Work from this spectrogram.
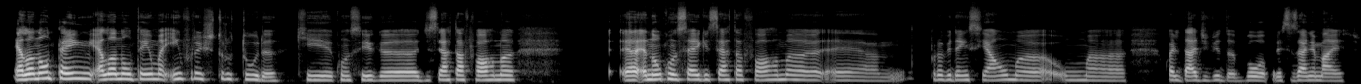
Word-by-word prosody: Ela 225 +3 +9
não 275 +2 +7
tem 265 -1 +4
ela 240 +3 +6
não 245 -1 +5
tem 240 +1 +2
uma 240 -1 +2
infraestrutura 235 -7 -3
que 200 -2 -3
consiga 195 -1 0
de 185 - -13
certa 210 +2 +1
forma, 210 0 +1 1.0
eh, 200 +1 +5
não 225 +1 +4
consegue 225 -2 +1
de - - -8
certa 220 -1 -1
forma, 220 +1 -3 0.3
eh, 185 -3 -9 0.5
providenciar 210 -3 -5
uma 205 -3 -5
uma 185 -3 -9 0.4
qualidade 195 -2 -2
de 185 - -12
vida 180 -4 -9
boa 180 +2 -4
para - - -11
esses 175 0 -10
animais. 175 -3 -3
210 Hz, 130 wpm, -21 LUFS, 190-225 Hz, 1.0 s, Ela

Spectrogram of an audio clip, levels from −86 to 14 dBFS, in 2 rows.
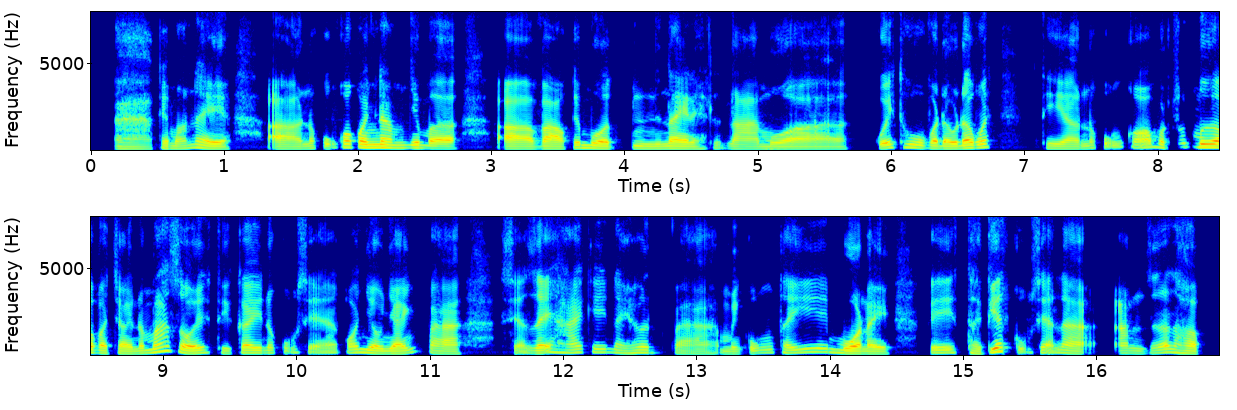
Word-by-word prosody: À, 110 -3 -4
cái 130 - -2
món 135 +5 -4
này, 120 -9 +3 0.3
ờ, 115 -1 +1
nó 135 - -4
cũng 125 - -6
có 185 - +4
quanh 175 -2 +5
năm 165 -3 +4
nhưng 155 -1 +1
mà, 125 -3 +4 0.3
ờ, 115 -1 +3
vào 120 -1 +4
cái 155 - -2
mùa, 135 -5 +4 0.2
ừ, 135 - -4 0.2
này 125 -2 +4
này 115 0 -4 0.2
là 115 -2 -1
mùa 115 0 0 0.6
cuối 170 - +1
thu 175 -4 -1
và 135 - +5
đầu 120 -2 +3
đông 150 +4 +6
ấy, 185 - +2 0.4
thì, 130 -2 -4
à, 115 -1 0
nó 125 - -6
cũng 100 - -7
có - - +2
một 170 - -3
chút 210 - -12
mưa 185 -2 +8
và 145 - +2
trời 130 -2 -1
nó 140 - -1
mát 220 - +1
rồi 135 - +5
ấy, 155 - -3
thì 135 - -8
cây 150 +3 +1
nó 150 - -4
cũng 90 - -12
sẽ 85 0 -5
có - - -2
nhiều 170 -6 +2
nhánh 130 +4 +2
và 125 -4 +1 0.3
sẽ 80 - -6
dễ 145 - +3
hái 175 0 -3
cái 185 0 -6
này 165 -6 -7
hơn. 160 +1 -4
Và 65 -1 -5
mình 120 -1 -7
cũng 165 +4 -6
thấy 195 +7 -3
mùa 135 -7 +5
này 120 -1 +1 0.3
cái 80 +2 -1
thời 125 - -4
tiết 215 - +7
cũng - - -9
sẽ 160 -2 -2
là 145 -5 0 0.2
ăn 140 -2 -4
rất 165 +6 0
hợp. 140 -7 -1
135 Hz, 250 wpm, -24 LUFS, 120-165 Hz, 0.6 s, mưa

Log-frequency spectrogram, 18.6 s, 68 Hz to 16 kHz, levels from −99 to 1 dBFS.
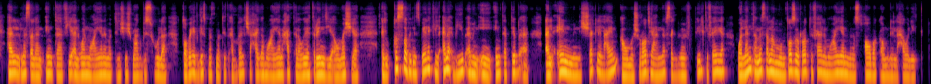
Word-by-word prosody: هل 140 -2 +3
مثلًا 125 -4 0
أنتَ 135 -2 0
في 130 +2 -2
ألوان 130 +1 +1
معيّنة 125 +2 0
ما 125 - 0
بتمشيش 125 +1 -6
معاك 120 0 -1
بسهولة؟ 120 0 -1 0.3
طبيعة 130 +4 +2
جسمك 135 -1 -4
ما 125 - -1
بتتقبلش 125 +3 -5
حاجة 125 +1 -2
معيّنة، 125 +1 -1
حتّى 130 -1 -4
لو 115 0 -1
هي 130 0 +4
تريندي 125 -3 +2
أو 115 0 -2
ماشية؟ 125 -1 +1 0.5
القِصّة 180 +11 +4
بالنسبة 145 -1 +1
لك 185 -2 +1
القلق 160 +7 +3
بيبقى 140 +3 0
من 135 -3 +2
إيه؟ 120 -3 0
أنتَ 135 0 +1
بتبقى 130 -3 -2 0.3
قلقان 140 +2 +5
من 125 -1 -1
الشكل 155 +6 -1
العام، 140 +6 0
أو 120 0 +3
مش 120 +2 -2
راضي 145 +1 +1
عن 125 -1 -2
نفسك 140 -4 -3
بما 125 +1 -2 0.2
فيه 150 - -3
الكفاية؟ 155 +1 -1 0.2
والّا 130 +3 +4
أنتَ 175 -1 +3
مثلًا 160 +1 +3
مُنتظر 140 +2 +2
ردّ 150 -1 -1
فعل 145 -1 -1
معيّن 135 +2 +1
من 120 - -3
أصحابك 125 +2 -1
أو 115 - -3
من 120 0 -5
اللي 115 0 -6
حواليك؟ 110 -1 -6
130 Hz, 180 wpm, -23 LUFS, 120-145 Hz, 0.5 s, قلقان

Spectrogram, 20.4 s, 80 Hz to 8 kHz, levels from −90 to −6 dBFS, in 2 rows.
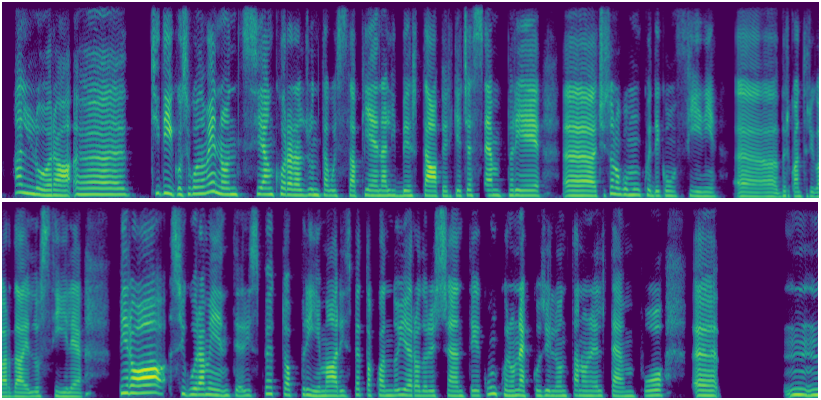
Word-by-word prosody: Allora, 220 -10 +1
ehm, 240 -1 +1 0.2
ti 290 - -6
dico, 260 -4 +3
secondo 265 +3 -2
me 335 +5 +3
non 250 -4 +1
si 245 +2 -5
è - - +2
ancora 245 -1 +2
raggiunta 215 -1 -1
questa 200 0 -3
piena 195 -1 0
libertà, 195 0 +2
perché 190 +1 -7
c'è 215 +2 -3
sempre 205 -1 +1 0.2
ehm 195 0 +5
ci 195 - -5
sono 255 0 -1
comunque 225 -2 -5
dei 185 -1 -5
confini, 180 -2 -6 0.3
ehm, 160 -2 -2
per 185 +4 -7
quanto 170 0 -5
riguarda, 165 -1 -1
ehm, 155 0 -4
lo 170 - -6
stile. 160 -2 -3 0.4
Però 300 +1 +9
sicuramente 230 -6 -2
rispetto 245 +6 -7
a 220 0 -2
prima, 190 -4 0
rispetto 195 +4 -6
a 205 - -10
quando 200 -1 -4
io 215 0 -1
ero 200 -1 -1
adolescente 190 0 -3
che 195 - -5
comunque 255 -1 -5
non 195 +2 -2
è 200 -1 +3
così 200 0 -6
lontano 195 +1 -5
nel 190 0 -5
tempo, 190 +2 -3 0.4
ehm 200 -1 +2 0.8
n 225 -2 -2
200 Hz, 150 wpm, -23 LUFS, 190-230 Hz, 0.8 s, Però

